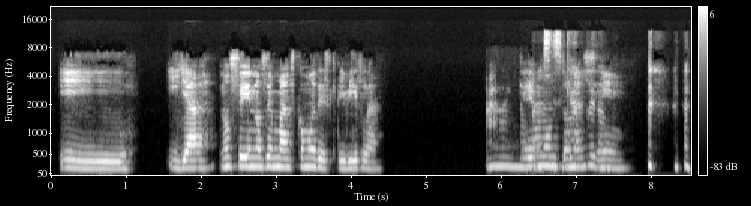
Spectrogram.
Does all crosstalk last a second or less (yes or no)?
no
